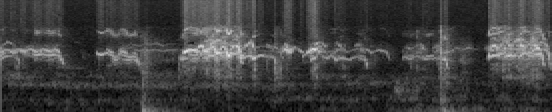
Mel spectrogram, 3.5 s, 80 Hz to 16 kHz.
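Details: Common Kestrel chicks, four of them at 17 days old, at the nest in Théding, France, 27 June 2023, while the male feeds them. High wavering calls give way to a louder, shrill chattering burst, with a couple of thumps.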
